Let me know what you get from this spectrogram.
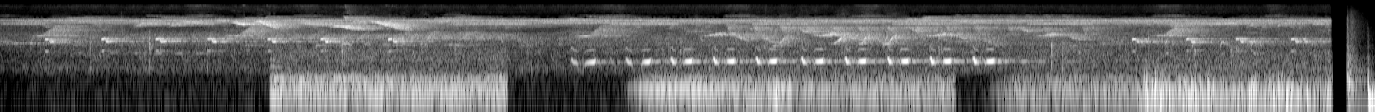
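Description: Birds chirping and singing: many short, high, falling chirps and repeated short whistled notes, with a lower run of quick notes, about four a second, from about six to ten seconds in. A low background rumble cuts in and out abruptly several times.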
